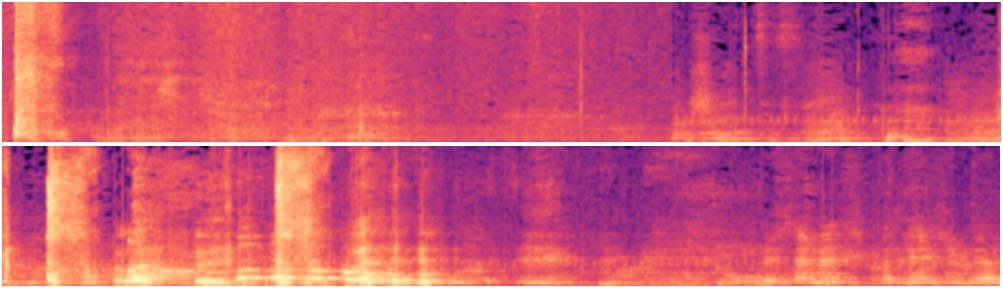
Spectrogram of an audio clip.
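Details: Infant: a small sharp sneeze followed by adult voices saying bless you and light laughter in a room.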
